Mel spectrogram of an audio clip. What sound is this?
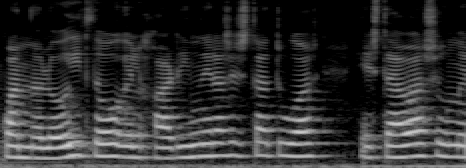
speech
